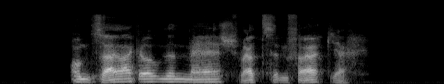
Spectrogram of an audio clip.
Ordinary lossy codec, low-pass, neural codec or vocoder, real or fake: AAC, 32 kbps; 10.8 kHz; codec, 24 kHz, 1.5 kbps, HILCodec; fake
